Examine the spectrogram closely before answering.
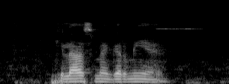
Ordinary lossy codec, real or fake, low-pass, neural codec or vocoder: Opus, 32 kbps; real; 7.2 kHz; none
